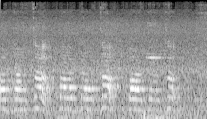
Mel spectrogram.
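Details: Adult female patient recorded before voice therapy, repeating 'pataka' on the clinician's prompt; the clinician describes a feeble, soft, high-pitched voice and overall dysphonia.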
